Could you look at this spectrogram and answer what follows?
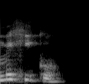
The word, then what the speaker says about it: México: Pero digo México con J y lleva X.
